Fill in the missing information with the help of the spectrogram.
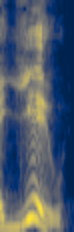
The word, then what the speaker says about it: ewe: A ewe is the word for a female sheep, and it's spelt E-W-E. But it's pronounced in the same way as you, as in you and me.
